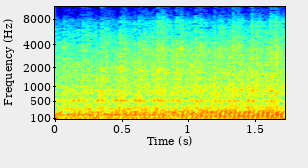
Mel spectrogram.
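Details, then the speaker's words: Diesel excavator engine, with a newly replaced throttle cable and oil leaks, idling with a deep, steady rumble and a faint regular ticking on top. Owner says it needs a head job; cause not confirmed. "Well, we gotta do a head job. You can hear it ticking."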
